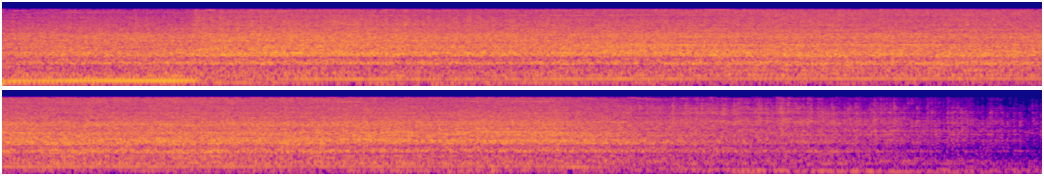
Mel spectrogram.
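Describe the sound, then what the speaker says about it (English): An electric blender whirring through shadon beni seasoning, loud and close with a constant motor whine that runs steadily before winding down at the end. "all you gotta do is just keep blending and stuff"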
